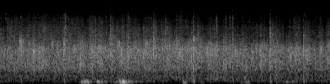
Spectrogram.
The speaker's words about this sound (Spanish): ¿Cuántos pueden decir amén a esto? Amén, aplaudí al Señor, aplaudí al Señor.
